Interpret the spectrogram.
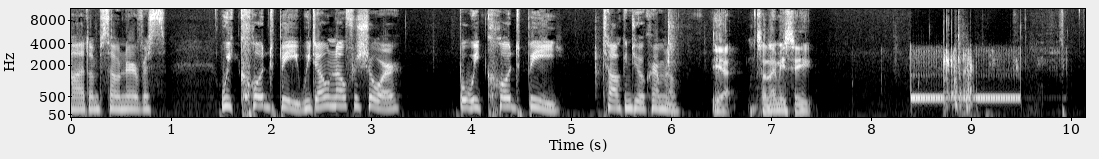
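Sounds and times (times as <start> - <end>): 
speech: 0.0 - 7.5
quiet hiss: 0.0 - 8.4
electronic telephone ringback tone heard over the line: 8.4 - 9.6.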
